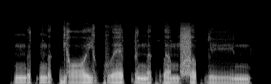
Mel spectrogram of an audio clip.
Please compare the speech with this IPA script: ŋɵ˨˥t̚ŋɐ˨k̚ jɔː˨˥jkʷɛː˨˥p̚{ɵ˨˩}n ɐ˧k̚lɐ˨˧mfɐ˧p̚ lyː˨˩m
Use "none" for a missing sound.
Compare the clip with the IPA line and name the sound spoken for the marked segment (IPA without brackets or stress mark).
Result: ɵ˨˩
